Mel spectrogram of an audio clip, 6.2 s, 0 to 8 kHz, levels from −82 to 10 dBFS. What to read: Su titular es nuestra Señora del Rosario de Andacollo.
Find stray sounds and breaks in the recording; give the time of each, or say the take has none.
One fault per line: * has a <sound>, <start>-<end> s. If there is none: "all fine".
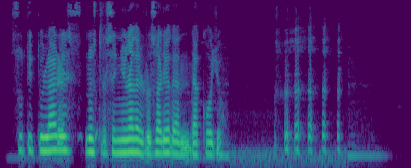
* has a laugh, 4.1-5.2 s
